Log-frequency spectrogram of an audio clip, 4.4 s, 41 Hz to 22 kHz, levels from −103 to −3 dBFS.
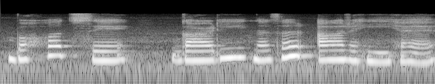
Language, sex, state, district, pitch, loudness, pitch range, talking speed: Hindi, female, Madhya Pradesh, Bhopal, 250 Hz, -15 LUFS, 240-290 Hz, 95 wpm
